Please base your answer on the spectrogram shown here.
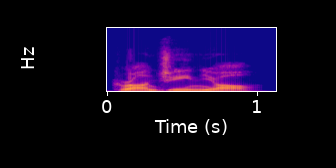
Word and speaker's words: Grand Guignol: Grand Guignol is pronounced Grand Guignol. It comes from a famous horror theater in Paris called Le Grand Guignol, which was popular in the late 1800s and early 1900s.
